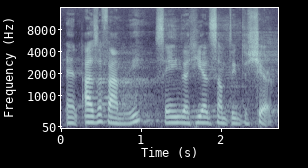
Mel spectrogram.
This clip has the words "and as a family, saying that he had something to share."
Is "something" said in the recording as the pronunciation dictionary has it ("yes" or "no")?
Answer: yes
